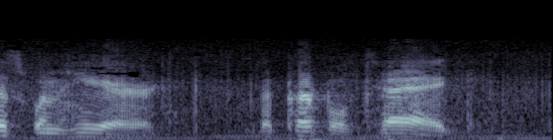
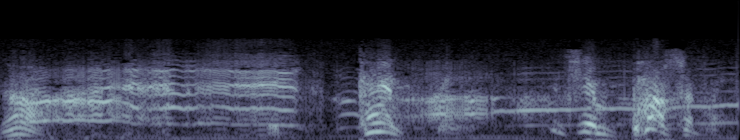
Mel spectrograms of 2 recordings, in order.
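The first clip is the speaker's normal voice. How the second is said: much higher, stunned cry; shocked disbelief; slower than usual. Acted. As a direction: gasp at something that cannot exist. Reporter sees same monster.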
